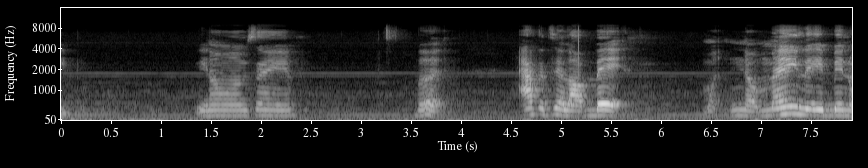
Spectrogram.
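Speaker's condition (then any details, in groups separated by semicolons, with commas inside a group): Cerebral palsy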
